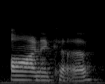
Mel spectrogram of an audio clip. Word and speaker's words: Annika: It's Annika. It's like Monica without the M.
